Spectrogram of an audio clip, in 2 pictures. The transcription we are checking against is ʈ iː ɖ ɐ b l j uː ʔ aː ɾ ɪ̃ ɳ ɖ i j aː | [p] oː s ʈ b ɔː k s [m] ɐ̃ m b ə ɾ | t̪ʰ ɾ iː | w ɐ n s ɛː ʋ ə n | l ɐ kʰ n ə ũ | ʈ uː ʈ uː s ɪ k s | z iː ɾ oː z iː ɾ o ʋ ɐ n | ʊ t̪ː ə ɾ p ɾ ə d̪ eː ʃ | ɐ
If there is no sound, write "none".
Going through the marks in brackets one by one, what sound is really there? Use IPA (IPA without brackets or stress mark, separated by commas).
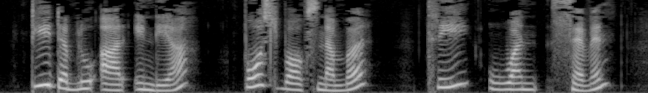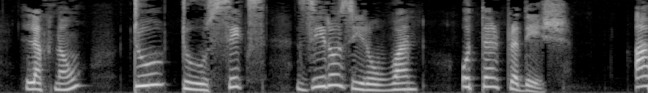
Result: p, n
